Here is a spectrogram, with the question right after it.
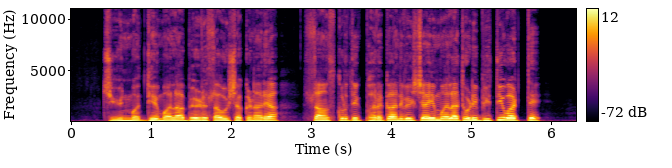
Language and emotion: Marathi, fearful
